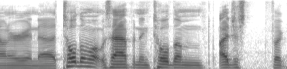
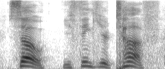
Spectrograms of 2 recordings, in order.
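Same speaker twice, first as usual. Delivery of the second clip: mock tough taunt; 5 semitones higher, 5 dB louder, slower than usual. Bully taunting at the pool.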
